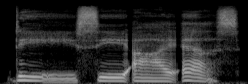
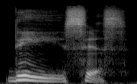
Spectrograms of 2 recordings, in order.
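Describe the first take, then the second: First: D C I S, each letter said separately; spelled-out letters. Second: D sis, one word, stress on D. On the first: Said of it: "Pronouncing the individual letters of the acronym". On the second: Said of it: "stress on the first". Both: A narrator's reading.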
